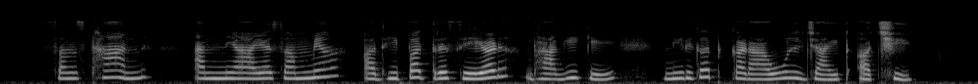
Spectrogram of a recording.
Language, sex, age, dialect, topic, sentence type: Maithili, female, 18-24, Southern/Standard, banking, statement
